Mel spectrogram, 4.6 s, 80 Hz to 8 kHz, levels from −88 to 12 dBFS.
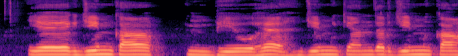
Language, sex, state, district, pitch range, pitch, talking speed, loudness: Hindi, male, Chhattisgarh, Raipur, 140-150 Hz, 145 Hz, 145 wpm, -13 LUFS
